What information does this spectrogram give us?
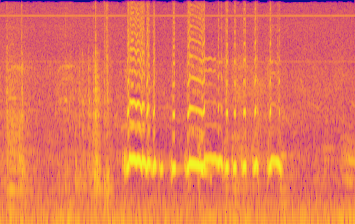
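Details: A single phrase from a local zebra dove duet: a rapid, rolling string of soft, bubbling coo notes lasting about a second, after faint scattered chirps and over low background rumble.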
